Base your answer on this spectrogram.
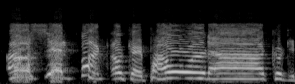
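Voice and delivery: high, loud flustered backpedal; flustered yelp. Real, not acted. Streamer caught out by the host, high flustered yelp. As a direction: scramble to fix it in a panic. Flustered correction after scolding.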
